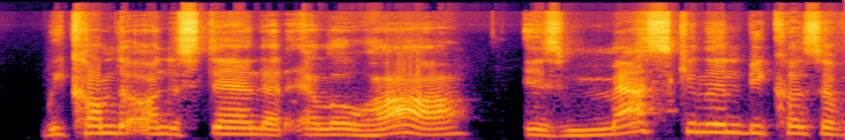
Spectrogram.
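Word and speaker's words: אלוה: term is eloha eloha now we get the pronunciation eloha from the mtic scribes who place under the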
